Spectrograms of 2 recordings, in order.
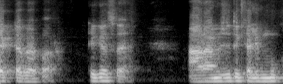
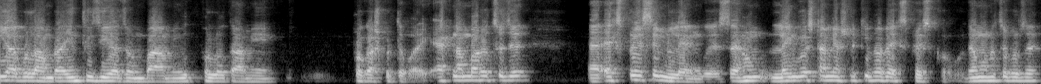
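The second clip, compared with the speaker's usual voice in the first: ordinary talk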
